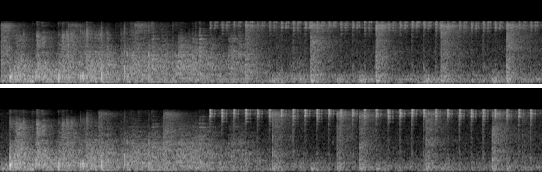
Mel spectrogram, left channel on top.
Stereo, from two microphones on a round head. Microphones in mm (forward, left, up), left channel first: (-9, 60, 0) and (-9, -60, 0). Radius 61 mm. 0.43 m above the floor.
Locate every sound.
0.1 s running footsteps: 40° right (ahead or behind), 0.6 m; by 3.1 s 65° left (ahead or behind), 2.5 m
2.1 s ticking: 60° right (ahead or behind), 2.5 m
